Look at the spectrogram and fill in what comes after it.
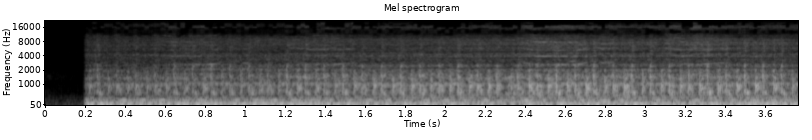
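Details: Defender running with a loud, coarse rattling rumble held steady, likely from the belt and clutch area; the fix shown starts by removing the tire and inner plastic panel to reach the belt cover. Drivetrain rattle.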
